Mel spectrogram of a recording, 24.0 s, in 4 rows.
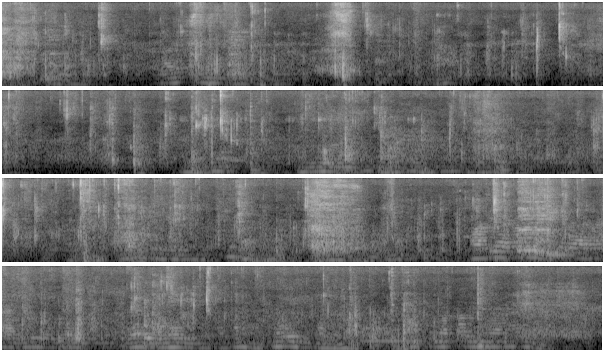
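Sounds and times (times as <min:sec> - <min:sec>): chewing and mouth sounds: 0:00.0 - 0:23.0.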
